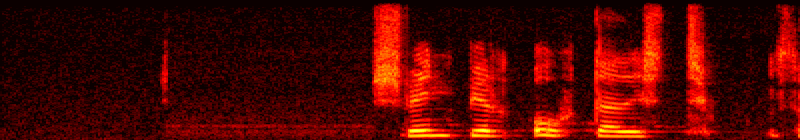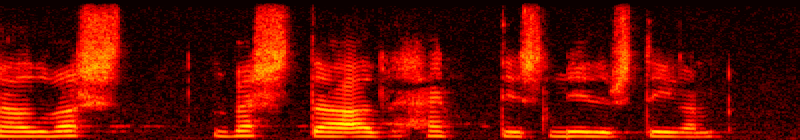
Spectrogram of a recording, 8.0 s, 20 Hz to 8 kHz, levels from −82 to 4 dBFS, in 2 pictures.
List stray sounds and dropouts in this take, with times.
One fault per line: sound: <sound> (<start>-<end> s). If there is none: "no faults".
no faults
